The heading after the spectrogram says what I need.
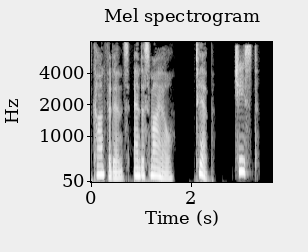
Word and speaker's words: چیست: Tip, chist rhymes with gist.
